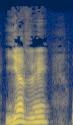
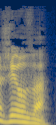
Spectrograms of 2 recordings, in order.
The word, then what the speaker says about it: Yahvé: L'Encyclopédie juive déclare « La prononciation originale doit avoir été Yahvé ou Yahavé. » La prononciation de YHVH n'est pas Jéhovah. Elle n'est connue que depuis le XIVe siècle de notre ère.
